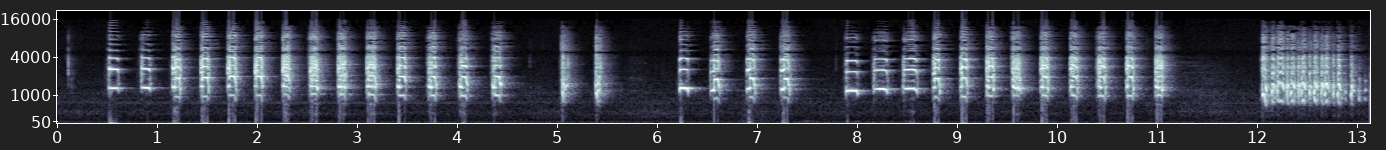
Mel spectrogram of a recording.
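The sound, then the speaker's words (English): A turkey gobble imitated with a tube call gives a loud, rapid series of sharp, yelping notes in several bursts separated by short pauses, closing with a rougher, rattling burst. “And the gobble said, tooka-tooka-tooka. There you go. That's tube calling 101”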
